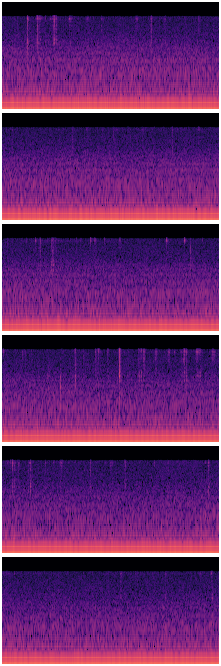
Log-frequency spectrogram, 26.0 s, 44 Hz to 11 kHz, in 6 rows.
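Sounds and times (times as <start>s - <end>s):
hedgehog crunching dry food: 0.0s - 26.0s
steady hiss: 0.0s - 26.0s.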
